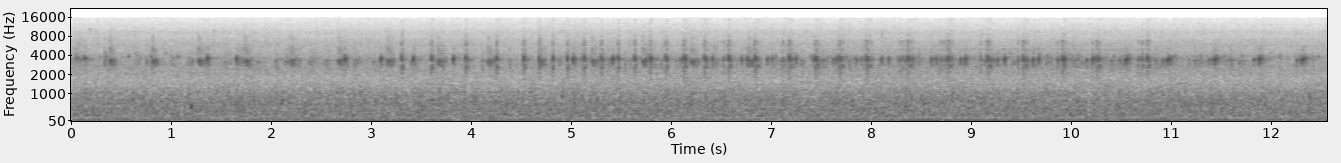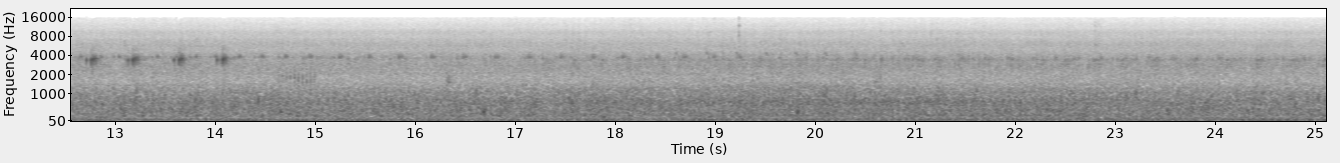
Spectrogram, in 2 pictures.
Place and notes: evening frogs at brushy creek, Round Rock TX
